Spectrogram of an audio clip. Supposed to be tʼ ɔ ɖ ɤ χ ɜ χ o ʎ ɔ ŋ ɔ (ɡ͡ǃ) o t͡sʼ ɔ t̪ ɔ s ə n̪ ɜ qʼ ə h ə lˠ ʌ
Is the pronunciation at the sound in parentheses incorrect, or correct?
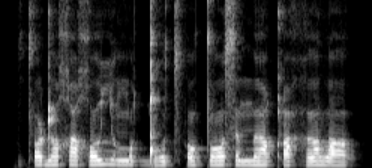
correct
